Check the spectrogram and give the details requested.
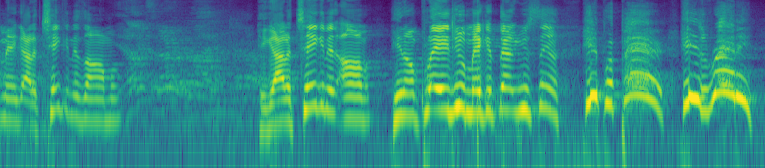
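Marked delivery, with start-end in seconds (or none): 5.8-7.5 mock boast. Mocking the enemy's claimed readiness.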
